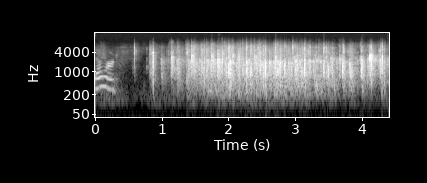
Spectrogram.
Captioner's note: applause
